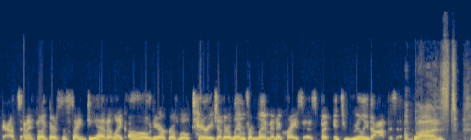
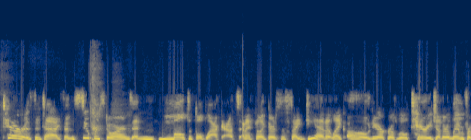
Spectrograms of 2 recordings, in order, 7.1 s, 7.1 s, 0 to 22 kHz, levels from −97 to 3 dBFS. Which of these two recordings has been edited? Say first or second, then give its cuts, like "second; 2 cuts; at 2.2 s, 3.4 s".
first; 1 cut; at 6.1 s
